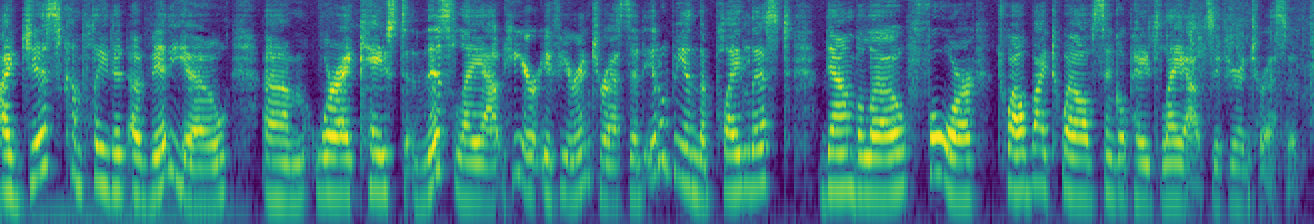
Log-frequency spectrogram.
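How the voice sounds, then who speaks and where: A woman with a plain, everyday voice speaks at a fairly slow pace. Her pitch is fairly high, with ordinary variation. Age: 60s. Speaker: scrapbooking YouTuber. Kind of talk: crafting tutorial. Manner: chatty, friendly.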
